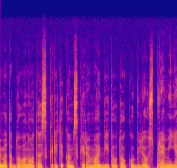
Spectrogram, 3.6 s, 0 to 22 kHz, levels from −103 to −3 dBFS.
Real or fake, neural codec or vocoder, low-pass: real; none; 19.8 kHz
